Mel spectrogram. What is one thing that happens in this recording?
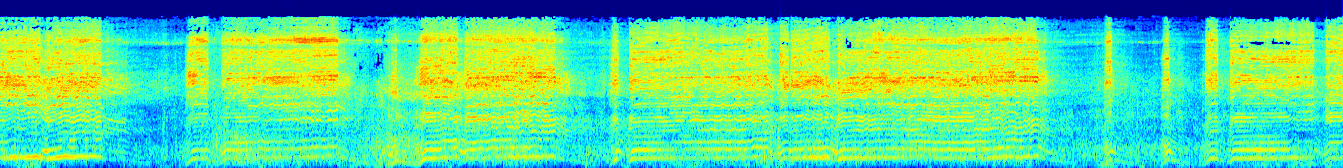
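A small electric motor whines at high pitch, rising and falling as a toy car speeds up and slows down.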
